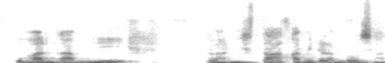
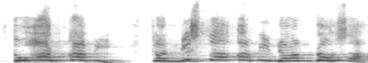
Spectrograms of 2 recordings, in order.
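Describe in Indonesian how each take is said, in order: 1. Dibaca dengan lemah, energinya rendah. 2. Dibaca dengan sangat kuat, energinya sangat tinggi. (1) "doanya lemes-lemesan" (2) "terlalu bersemangat seperti membaca uh, proklamasi"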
